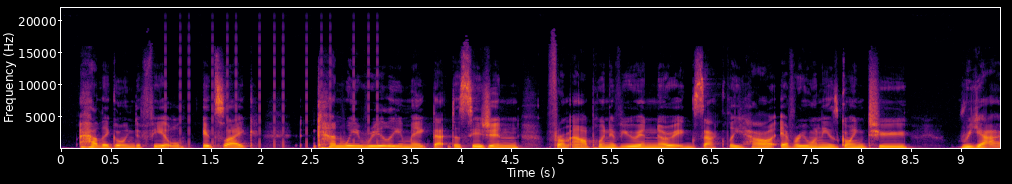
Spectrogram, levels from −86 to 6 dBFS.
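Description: From 1.04 to 3.17 s, after "how they're going to", GSM signalling bursts come through: a nearby 2G phone's radio pulses, rectified into galloping ticks and 217 Hz buzzing, well under the speech.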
